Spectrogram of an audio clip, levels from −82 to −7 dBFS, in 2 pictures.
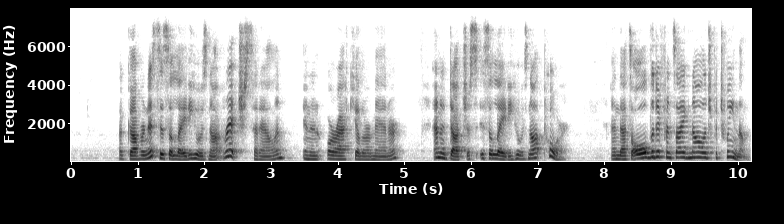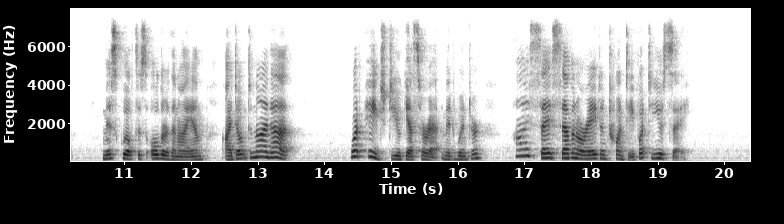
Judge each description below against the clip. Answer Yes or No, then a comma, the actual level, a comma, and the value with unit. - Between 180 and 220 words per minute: Yes, average, 190 wpm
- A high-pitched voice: Yes, high, 205 Hz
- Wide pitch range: Yes, wide, 6.2 semitones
